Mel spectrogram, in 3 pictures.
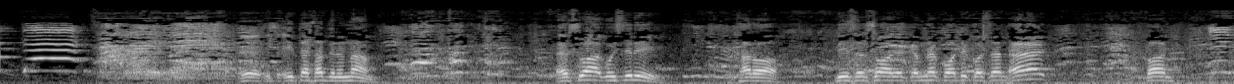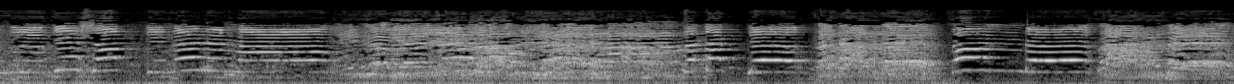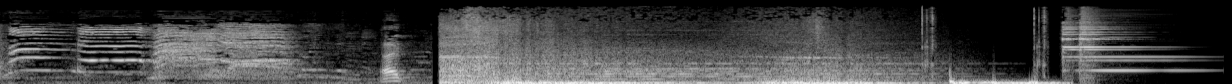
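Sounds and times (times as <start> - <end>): boys shouting: 0.0 - 3.0, 10.7 - 27.7
quick clicks: 33.9 - 34.1, 35.0 - 35.3
bright bell ding: 35.3 - 37.0.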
